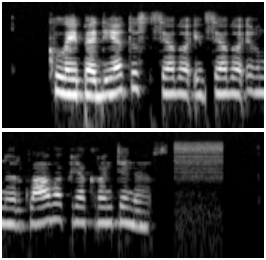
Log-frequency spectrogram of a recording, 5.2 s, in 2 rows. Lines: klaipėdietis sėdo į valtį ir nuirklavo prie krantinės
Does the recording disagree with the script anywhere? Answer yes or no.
yes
